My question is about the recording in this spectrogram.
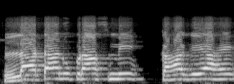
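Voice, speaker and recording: A middle-aged man teaching a classroom lesson, explaining slowly and dictating notes for students to write down. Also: very high voice, little pitch movement, bright, forceful tone, low-quality recording. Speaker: Hindi teacher. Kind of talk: classroom lecture.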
